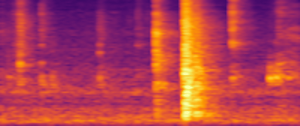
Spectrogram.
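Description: Measuring cups clattering as they are handled, with one sharp, loud clack about a second and a quarter in and a few lighter clicks around it.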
